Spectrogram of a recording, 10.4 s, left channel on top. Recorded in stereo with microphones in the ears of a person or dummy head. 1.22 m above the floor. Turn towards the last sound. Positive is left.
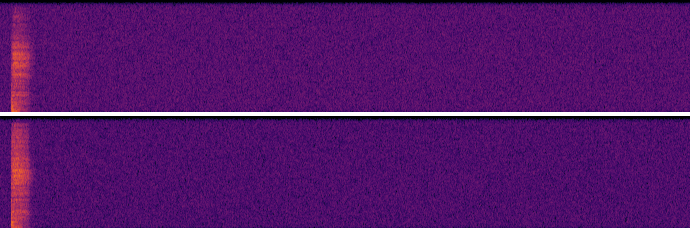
turn(degrees=-80)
